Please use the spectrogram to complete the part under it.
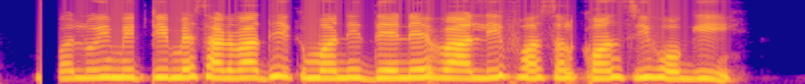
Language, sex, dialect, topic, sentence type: Magahi, female, Western, agriculture, question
